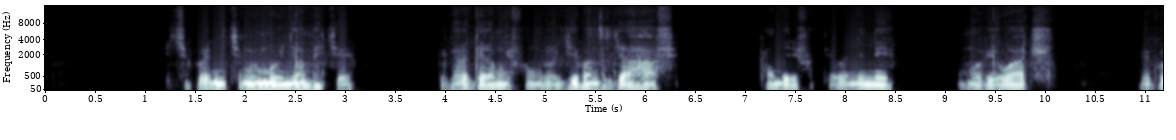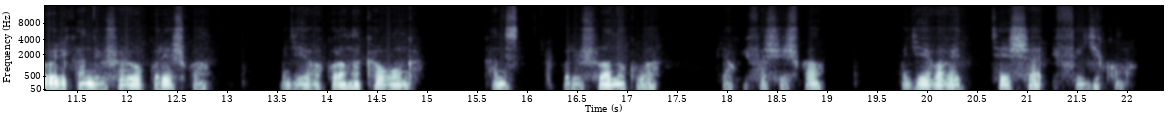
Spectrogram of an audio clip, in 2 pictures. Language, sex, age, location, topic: Kinyarwanda, male, 18-24, Musanze, agriculture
